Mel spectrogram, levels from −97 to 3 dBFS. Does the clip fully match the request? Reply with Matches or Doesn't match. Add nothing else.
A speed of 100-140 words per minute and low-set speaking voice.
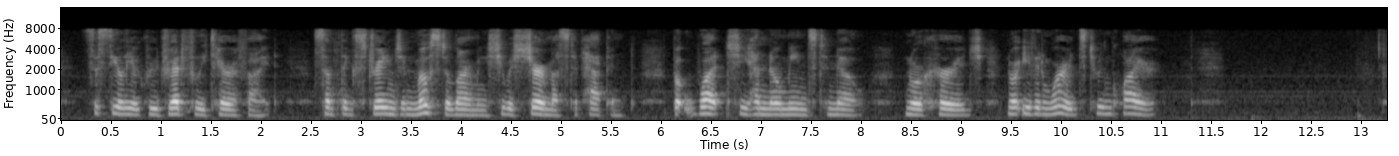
Doesn't match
